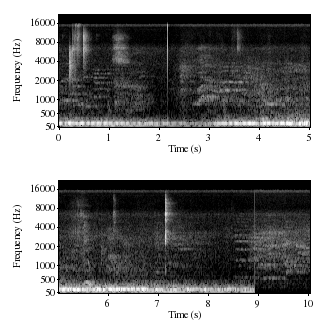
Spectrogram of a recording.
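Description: Water runs steadily from a tap.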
